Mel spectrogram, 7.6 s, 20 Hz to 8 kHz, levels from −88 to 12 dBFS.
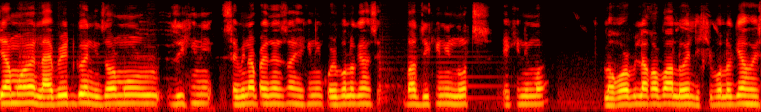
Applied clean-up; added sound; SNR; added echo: neural separator model SepFormer DNS4.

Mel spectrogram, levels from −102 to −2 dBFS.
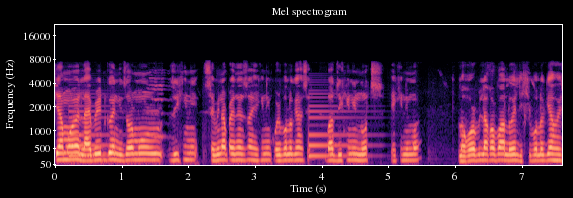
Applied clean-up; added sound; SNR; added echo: neural mask model RNNoise.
